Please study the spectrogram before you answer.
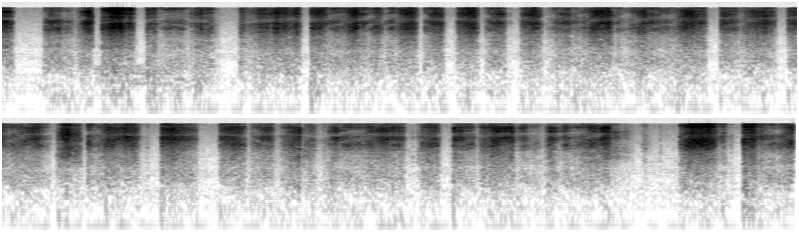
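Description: A wooden graphite pencil, held in the fingers, scratches handwriting strokes across a lined, textured notebook page. The result is a steady, bright, dry scratching with short, quiet gaps between strokes.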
